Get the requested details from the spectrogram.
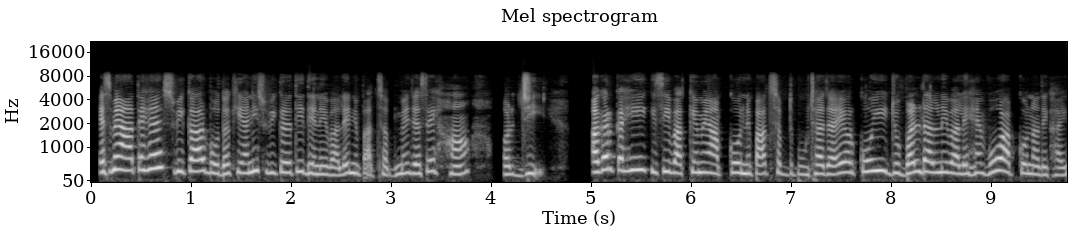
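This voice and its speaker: Woman teacher, high voice, patient step-by-step grammar explanations, slow dictation; dull, dry recording. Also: darkish tone, no room sound. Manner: explains step by step, often asks "ठीक है?"; dictates example sentences slowly. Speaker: Hindi teacher. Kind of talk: classroom grammar lesson. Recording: dull lo-fi dry room sound.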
